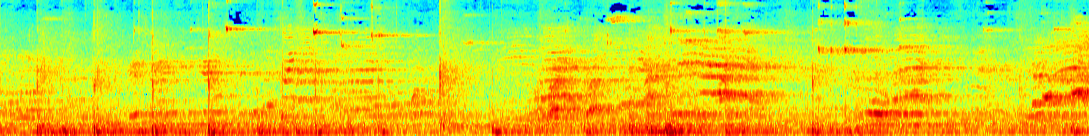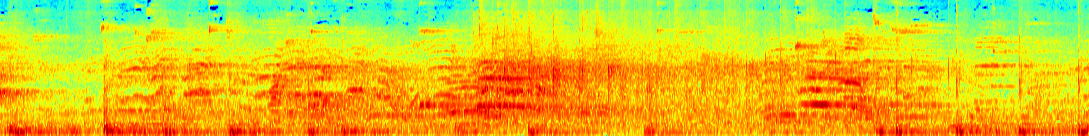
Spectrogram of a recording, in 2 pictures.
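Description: Young girls shout and call out to each other in a large echoing gym.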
